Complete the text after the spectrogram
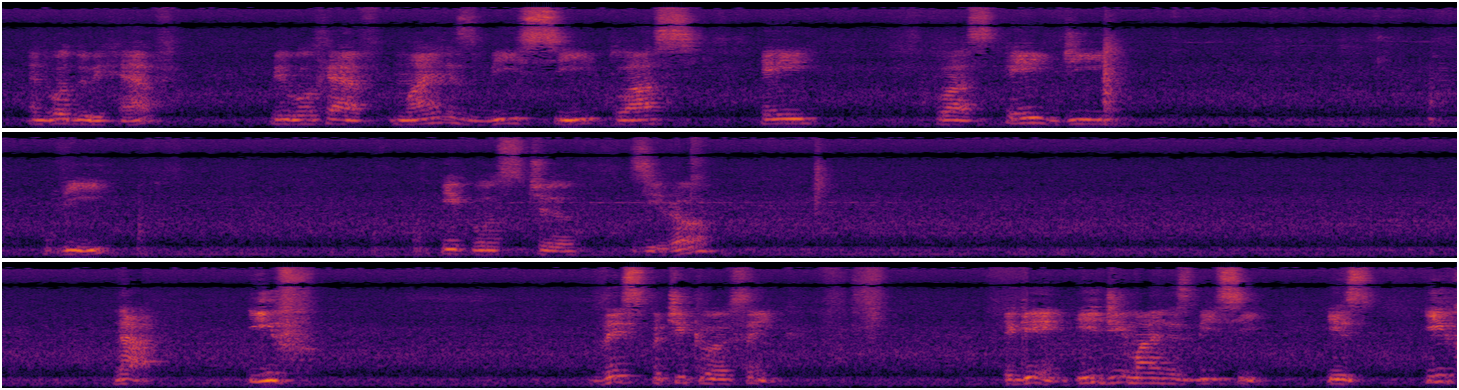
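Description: A middle-aged man speaks calmly and explains nearby.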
